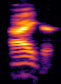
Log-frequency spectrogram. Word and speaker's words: Iger: Iger.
